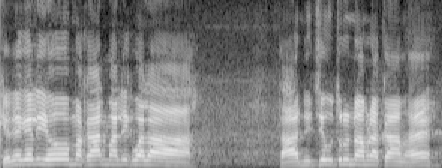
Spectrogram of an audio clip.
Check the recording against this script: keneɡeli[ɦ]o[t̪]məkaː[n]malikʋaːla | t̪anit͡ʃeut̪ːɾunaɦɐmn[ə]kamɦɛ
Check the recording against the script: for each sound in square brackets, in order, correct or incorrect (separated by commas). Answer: correct, incorrect, correct, incorrect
